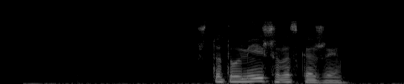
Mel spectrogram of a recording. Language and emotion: Russian, neutral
